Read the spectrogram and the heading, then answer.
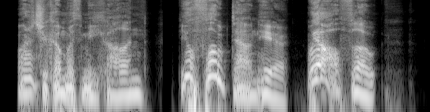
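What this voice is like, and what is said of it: Creepy clown character voice. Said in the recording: “Pennywise impression... So good.”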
